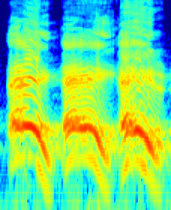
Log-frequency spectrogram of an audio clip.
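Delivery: high, loud mock shout of an officer; officer calling out. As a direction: holler "hey" like a guard stopping runners. Prison officer calling out to runners.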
